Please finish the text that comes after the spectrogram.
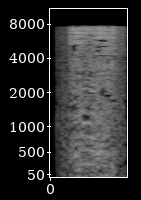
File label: buzz high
